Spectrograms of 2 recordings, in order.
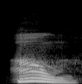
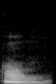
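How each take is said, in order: First: It starts with an open 'ah' vowel. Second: It starts with a single rounded 'o' vowel. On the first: The speaker calls it right. "Não é Om. Você abre a boca e diz Ah" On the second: The speaker calls it wrong. "Não é Om"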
